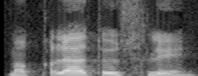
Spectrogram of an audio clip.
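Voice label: "maqilatus" ergative, Archi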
